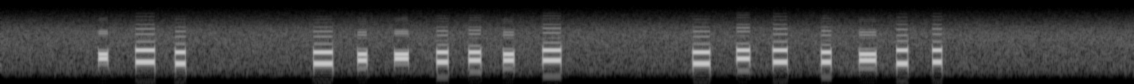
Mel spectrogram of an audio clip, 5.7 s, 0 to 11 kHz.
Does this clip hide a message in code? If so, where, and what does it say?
Yes: DTMF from 0.5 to 4.7 s, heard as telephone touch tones, dialled by hand, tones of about 70 ms. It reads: *62 27*5879 2#65736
